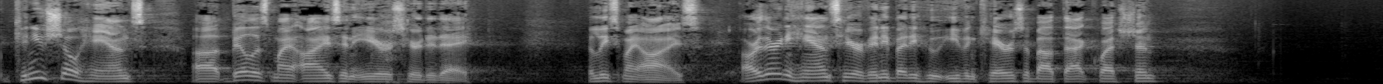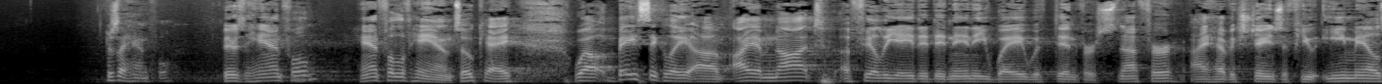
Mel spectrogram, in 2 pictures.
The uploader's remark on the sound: This podcast contains the complete audio of my presentation at Sunstone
